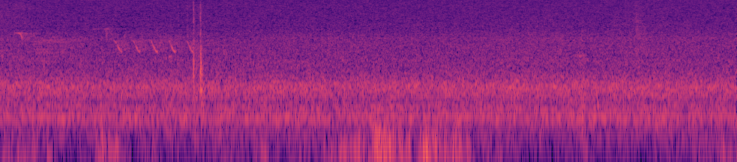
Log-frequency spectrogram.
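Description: A steady hum of many honeybees buzzing close by at an open hive during a mite check, continuous and even, with faint rustling and a few light knocks.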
